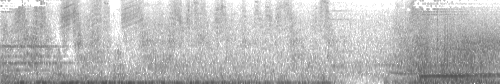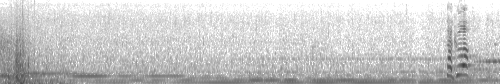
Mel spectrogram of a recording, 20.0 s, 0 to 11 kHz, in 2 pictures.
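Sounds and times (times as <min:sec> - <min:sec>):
low droning background music: 0:00.0 - 0:20.0.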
